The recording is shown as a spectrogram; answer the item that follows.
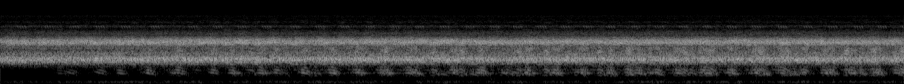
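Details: Frogs and green frogs in full chorus: a constant high buzzing trill with lower, rapid pulsed croaks repeating several times a second underneath.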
